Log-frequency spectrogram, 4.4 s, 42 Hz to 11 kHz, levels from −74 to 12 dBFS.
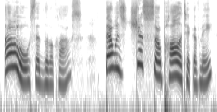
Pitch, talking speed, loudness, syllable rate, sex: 255 Hz, 150 wpm, -18 LUFS, 3.9 syllables/s, female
